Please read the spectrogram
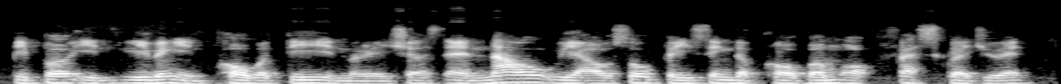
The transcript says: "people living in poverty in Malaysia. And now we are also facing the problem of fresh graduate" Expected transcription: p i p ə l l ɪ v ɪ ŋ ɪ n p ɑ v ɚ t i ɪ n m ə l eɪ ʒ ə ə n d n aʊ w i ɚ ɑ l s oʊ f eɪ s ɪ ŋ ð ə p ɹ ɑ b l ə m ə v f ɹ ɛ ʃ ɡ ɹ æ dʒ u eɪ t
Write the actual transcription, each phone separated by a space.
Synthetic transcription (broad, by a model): p i p ə l l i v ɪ ŋ ɪ n p ɑ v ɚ t i ɪ n m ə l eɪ ʃ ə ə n n aʊ w i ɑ ɑ l s oʊ f eɪ s ɪ ŋ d ə p ɹ ɑ b l ə m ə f ɛ s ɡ ɹ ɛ dʒ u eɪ t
